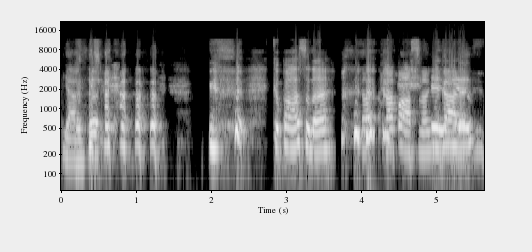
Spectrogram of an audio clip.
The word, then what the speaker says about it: Cuppasana: Cuppasana, you got it.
